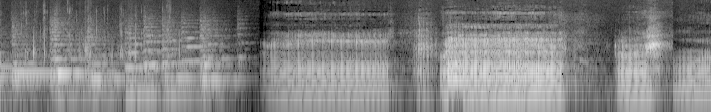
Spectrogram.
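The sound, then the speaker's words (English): A dog, Komdung, growls loudly in several rough, rumbling bouts at a dog trough outside a kitchen door, bristling his shiny fur and baring white teeth: a choppy stretch at first, then long sustained snarls separated by brief pauses, ending with a short final growl. “Even before Shindong reached the trough, Komdung bristled his shiny fur and growled, baring his white teeth.”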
